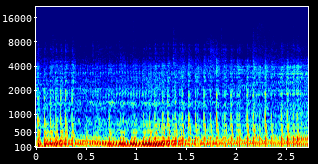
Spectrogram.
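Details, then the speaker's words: Yamaha RX King two-stroke, 2002, stock unported engine, weak battery: steady even two-stroke burble at idle, quick regular beat, no knocks or rattles; engine still smooth. "Nah, secara sekilas mesinnya masih halus."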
